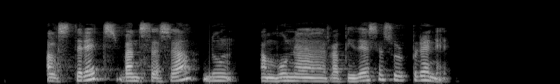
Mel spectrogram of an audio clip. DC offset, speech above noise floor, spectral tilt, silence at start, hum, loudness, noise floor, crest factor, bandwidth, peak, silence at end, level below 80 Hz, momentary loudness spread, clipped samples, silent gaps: under 0.1%; over 68 dB; -4 dB/octave; 0.45 s; none; -23 LUFS; under -90 dBFS; 22 dB; 7.8 kHz; -2 dBFS; 1.1 s; -64 dBFS; 7 LU; under 0.1%; 2.41-2.60 s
